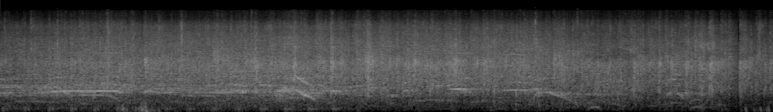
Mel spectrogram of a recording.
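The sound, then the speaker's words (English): An audience claps steadily and cheers, a dense wash of applause with raised voices shouting and whooping over it, staying loud and sustained throughout. “If you believe that, I want you to identify your confidence in that by clapping your hands and lifting your voice in this house right now.”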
